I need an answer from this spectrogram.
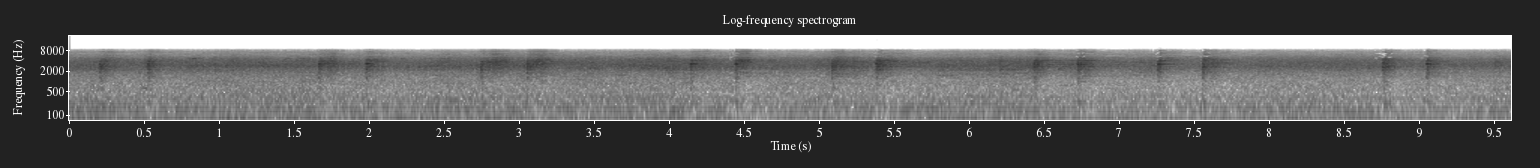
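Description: Train cars rolling past: a steady rush of wheel-on-rail noise, with the wheels clacking over rail joints in quick pairs about once or twice a second.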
